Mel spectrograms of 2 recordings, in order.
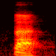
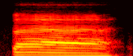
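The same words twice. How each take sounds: First: The vowel is said very short. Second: The vowel is held long. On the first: "very short" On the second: "and now it's a long vowel"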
